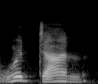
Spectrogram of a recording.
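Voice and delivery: loud and final, fed up; mock shout. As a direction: slam it down like you're quitting. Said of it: "throw up their hands and go".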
